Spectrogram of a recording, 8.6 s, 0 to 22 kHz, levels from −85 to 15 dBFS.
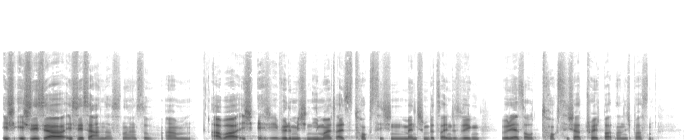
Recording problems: thin; somewhat; fading below 250 Hz

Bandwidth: 14 kHz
